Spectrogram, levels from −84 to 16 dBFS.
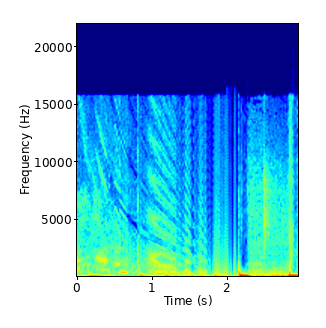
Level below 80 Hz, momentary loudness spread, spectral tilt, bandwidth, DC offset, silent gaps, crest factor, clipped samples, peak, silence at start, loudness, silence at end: -14 dBFS; 12 LU; -6 dB/octave; 16 kHz; under 0.1%; none; 12 dB; 0.9%; 0 dBFS; 0 s; -16 LUFS; 0 s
